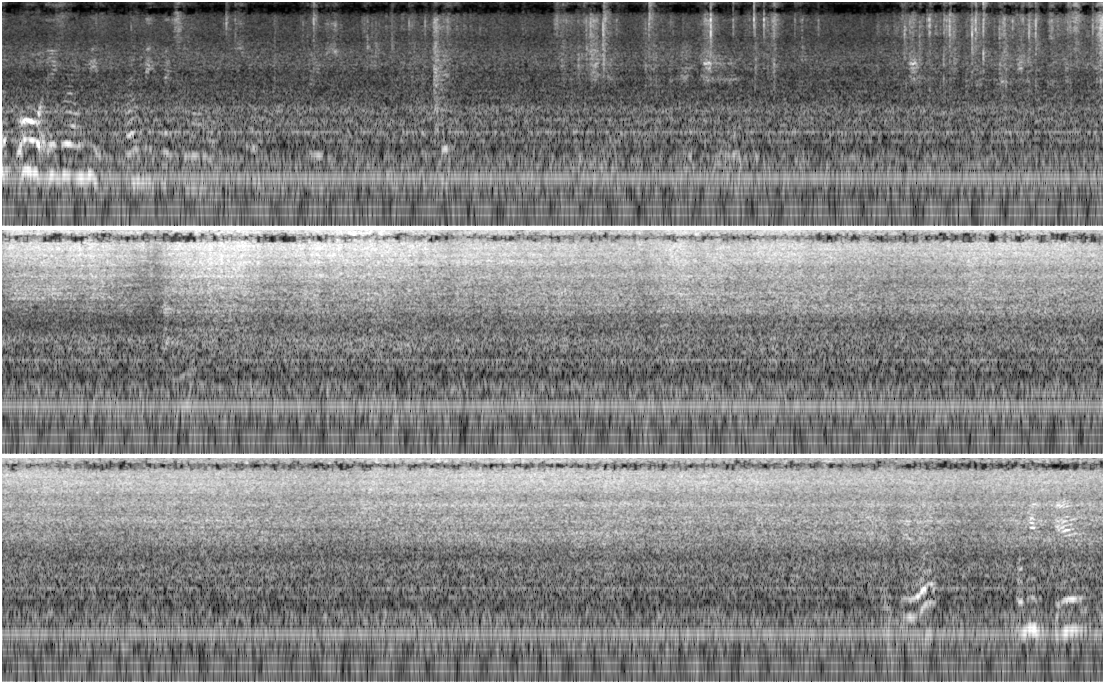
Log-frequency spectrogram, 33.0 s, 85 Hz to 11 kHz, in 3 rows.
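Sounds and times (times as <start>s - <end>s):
meat sizzling in a hot pan: 11.0s - 33.0s.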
